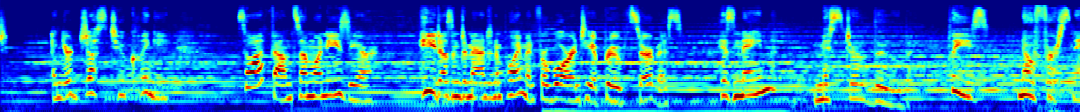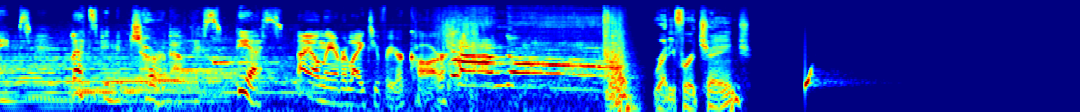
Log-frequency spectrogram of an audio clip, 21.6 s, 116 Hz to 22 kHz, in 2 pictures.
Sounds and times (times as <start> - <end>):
Music: 0.0 - 15.2
Speech: 17.3 - 18.4.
